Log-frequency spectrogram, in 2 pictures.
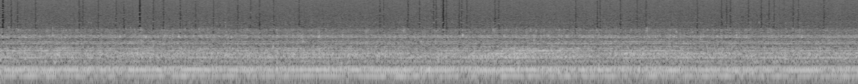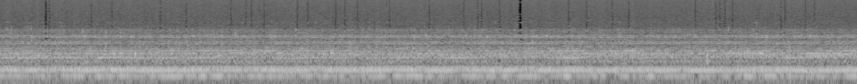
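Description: Motor cruiser's engine running steadily at slow speed, an even, unchanging hum.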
